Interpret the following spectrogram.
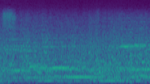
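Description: Football stadium crowd noise: a steady wash of many voices from the stands, with a few faint held tones in it.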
